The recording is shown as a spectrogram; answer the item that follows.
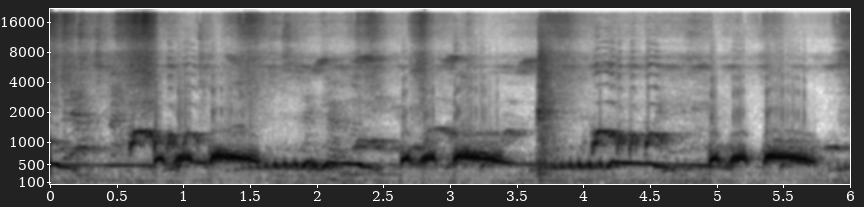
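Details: Lure recording of a spotted dove cooing steadily: a low hum runs into repeated wavering, hollow coo phrases, with two phrase groups in quick succession and faint background noise.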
